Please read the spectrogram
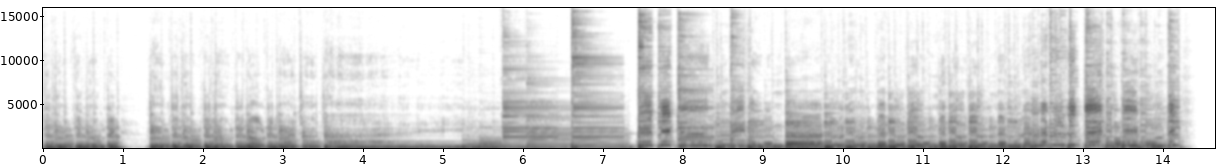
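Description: Acoustic guitar recorded through a Rode NT5 microphone and an Aphex 107 tube mic preamp. It plays ringing chords with brief pauses, then a quick run of single notes from about seven seconds in, and stops shortly before the end.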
